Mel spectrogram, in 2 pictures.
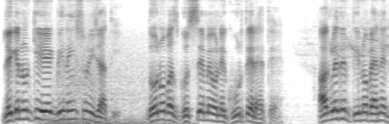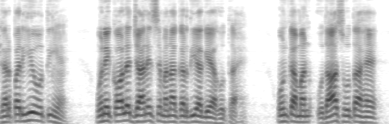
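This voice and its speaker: A male storyteller with a fairly high-pitched voice. He delivers scripted, dramatic narration for a cartoon tale. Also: fairly bright tone, a little hiss or hum.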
